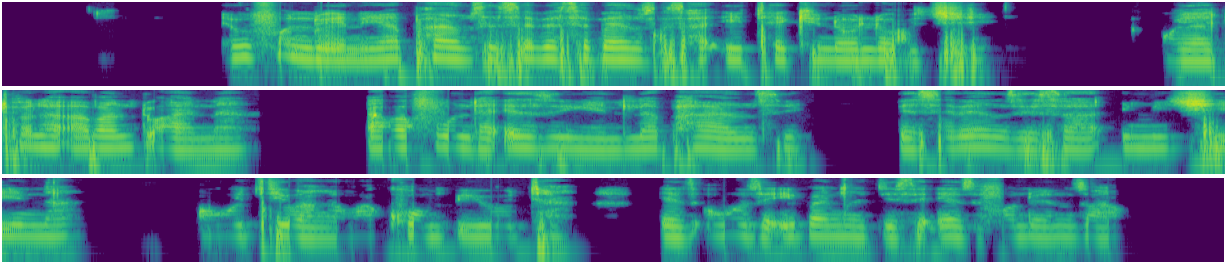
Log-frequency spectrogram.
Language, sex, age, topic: North Ndebele, female, 18-24, education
